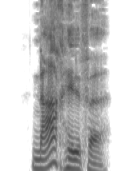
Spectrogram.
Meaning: 1. extra help, assistance 2. private lessons, coaching, tuition, tutoring
- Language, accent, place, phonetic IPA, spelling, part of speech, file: German, Germany, Berlin, [ˈnaːxˌhɪlfə], Nachhilfe, noun, De-Nachhilfe.ogg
